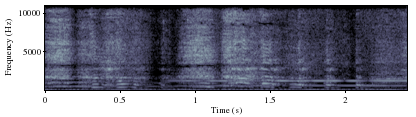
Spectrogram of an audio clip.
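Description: Breathy gasps and fast, laugh-like voice sounds, repeating several times a second, over a steady low drone and held tones of a horror-film soundtrack.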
